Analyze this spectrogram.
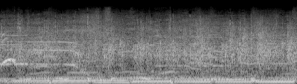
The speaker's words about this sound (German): Lass uns jetzt nochmal einen Applaus geben. Kann man nicht zu viel machen.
